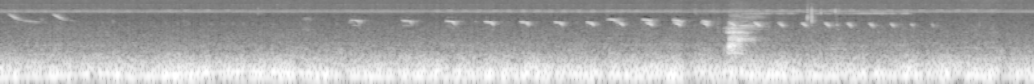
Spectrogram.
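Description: Faint bird calling: a run of about twenty short down-slurred notes, roughly three or four a second, with a single louder, lower call partway through.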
